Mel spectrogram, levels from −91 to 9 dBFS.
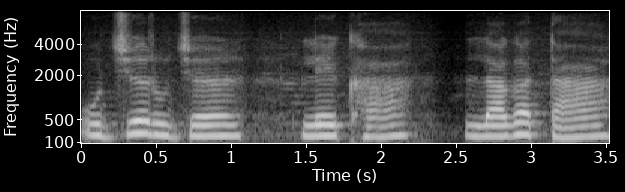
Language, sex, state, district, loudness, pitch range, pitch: Bhojpuri, female, Uttar Pradesh, Deoria, -16 LUFS, 190-205 Hz, 195 Hz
